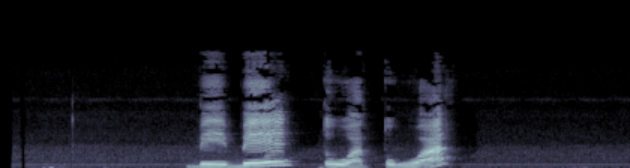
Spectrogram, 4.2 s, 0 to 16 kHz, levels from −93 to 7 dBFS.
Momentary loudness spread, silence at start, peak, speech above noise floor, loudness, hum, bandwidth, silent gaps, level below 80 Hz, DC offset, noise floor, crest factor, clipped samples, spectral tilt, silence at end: 8 LU; 1.25 s; -6 dBFS; 39 dB; -21 LUFS; none; 11.5 kHz; none; -66 dBFS; under 0.1%; -60 dBFS; 20 dB; under 0.1%; -3 dB/octave; 1.2 s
